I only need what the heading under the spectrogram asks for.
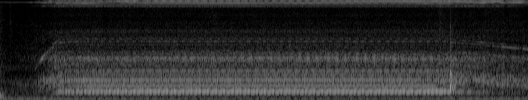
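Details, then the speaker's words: Onewheel Plus hub motor after the rattle/squeak fix: clean steady whine rising quickly to an even pitch, no rattle or squeak; motor sounds healthy. "So it sounds a lot better now. Thank you very much. I think that may have worked."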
